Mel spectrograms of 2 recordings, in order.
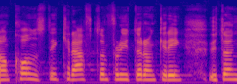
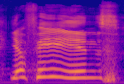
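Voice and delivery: higher, drawn-out proclamation; calling out; 4 semitones higher than usual. Acted. God calls through nature to people, calling out. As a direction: call it out as God's message. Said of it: "Han ropar".

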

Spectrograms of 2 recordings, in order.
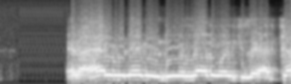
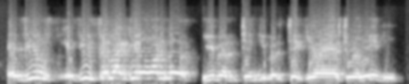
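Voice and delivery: usual speaking voice

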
